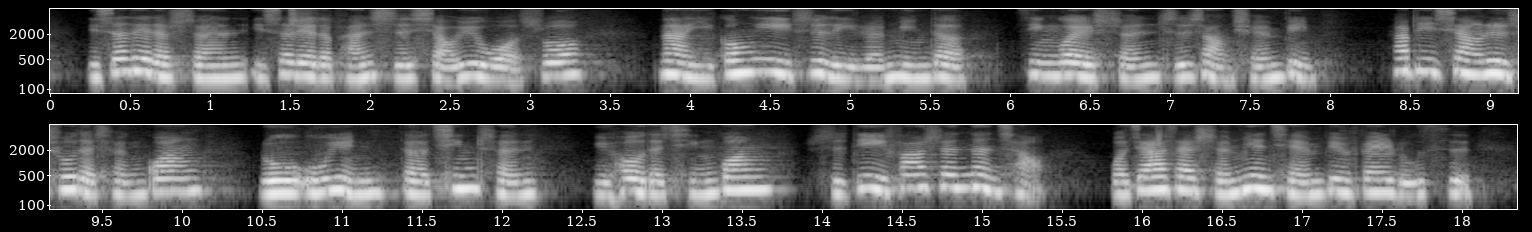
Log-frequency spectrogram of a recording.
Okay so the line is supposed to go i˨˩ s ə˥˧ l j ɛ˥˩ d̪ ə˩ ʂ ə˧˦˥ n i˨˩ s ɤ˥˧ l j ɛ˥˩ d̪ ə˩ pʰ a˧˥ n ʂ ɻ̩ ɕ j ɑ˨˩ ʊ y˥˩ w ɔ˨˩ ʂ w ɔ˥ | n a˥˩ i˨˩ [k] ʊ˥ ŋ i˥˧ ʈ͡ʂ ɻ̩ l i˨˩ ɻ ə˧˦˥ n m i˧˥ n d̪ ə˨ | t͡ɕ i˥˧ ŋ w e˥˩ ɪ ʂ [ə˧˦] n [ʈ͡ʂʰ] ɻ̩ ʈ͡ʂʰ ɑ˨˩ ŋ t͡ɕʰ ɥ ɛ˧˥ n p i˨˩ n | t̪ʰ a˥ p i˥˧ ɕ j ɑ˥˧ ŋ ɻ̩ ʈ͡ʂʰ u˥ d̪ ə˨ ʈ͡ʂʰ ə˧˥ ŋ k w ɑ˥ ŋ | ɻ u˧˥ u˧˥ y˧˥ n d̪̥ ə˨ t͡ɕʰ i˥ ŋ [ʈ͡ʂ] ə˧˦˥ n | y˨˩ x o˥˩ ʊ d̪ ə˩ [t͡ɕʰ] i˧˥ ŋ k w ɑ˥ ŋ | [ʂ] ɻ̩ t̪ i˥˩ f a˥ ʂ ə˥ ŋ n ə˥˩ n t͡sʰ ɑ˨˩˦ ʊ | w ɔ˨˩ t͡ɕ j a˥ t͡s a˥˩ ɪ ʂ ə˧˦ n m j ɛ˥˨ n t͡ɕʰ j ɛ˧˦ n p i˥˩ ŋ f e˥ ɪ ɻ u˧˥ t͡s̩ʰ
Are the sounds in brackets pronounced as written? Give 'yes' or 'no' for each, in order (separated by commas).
yes, yes, no, no, yes, yes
